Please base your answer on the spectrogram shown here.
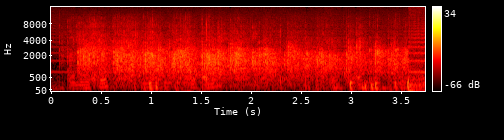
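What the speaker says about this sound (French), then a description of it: "Applaudissements." Steady applause from a crowd, a dense wash of clapping that holds at an even level for a few seconds.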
